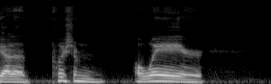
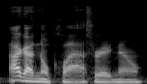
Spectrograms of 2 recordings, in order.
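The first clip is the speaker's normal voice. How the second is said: usual speaking voice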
